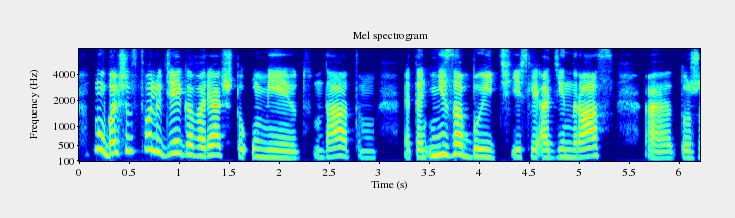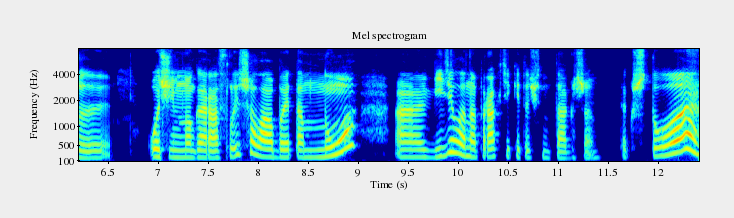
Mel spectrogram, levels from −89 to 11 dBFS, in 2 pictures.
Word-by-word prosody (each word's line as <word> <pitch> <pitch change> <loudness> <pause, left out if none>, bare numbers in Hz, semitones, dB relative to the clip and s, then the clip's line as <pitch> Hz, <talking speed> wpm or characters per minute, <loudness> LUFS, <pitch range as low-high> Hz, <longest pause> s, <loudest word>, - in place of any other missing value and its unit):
Ну, 395 -2 +1
большинство 350 +6 +2
людей 305 -4 +4
говорят, 250 -1 +4
что 200 - -2
умеют, 185 -4 -1
да, 210 +4 +1
там 175 -3 -21 0.2
это 190 - -1
не 235 +6 +2
забыть, 210 -8 +2
если 195 -1 -2
1 190 +1 0
раз, 215 +4 +3 0.3
э, 170 +1 -2
тоже 175 0 -6 0.4
очень 195 -2 +1
много 185 0 -1
раз 175 0 0
слышала 215 0 0
об 195 -1 -3
этом, 190 0 -5
но, 300 - +2 0.4
э, 195 0 -1
видела 225 - -2
на 195 - -2
практике 200 +1 -4
точно 180 -1 -8
так 165 0 -8
же. - - -4 0.2
Так - - -20
что 255 +10 +5
195 Hz, 155 wpm, -25 LUFS, 185-245 Hz, 0.4 s, что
